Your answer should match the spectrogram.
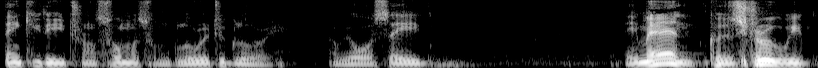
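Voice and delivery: usual speaking voice

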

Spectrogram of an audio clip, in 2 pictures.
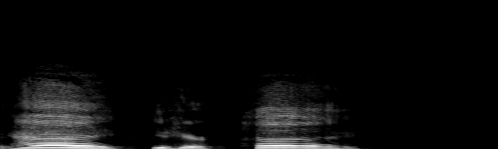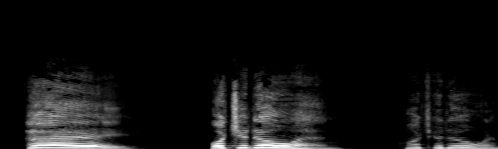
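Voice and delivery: high, loud calls fading like an echo; boy yelling into the evening bottom, playing echo; yelled echo. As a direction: shout across the bottom and let it bounce back. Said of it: "go out there in the evenings and yell, and there'd be an echo".

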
